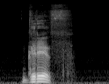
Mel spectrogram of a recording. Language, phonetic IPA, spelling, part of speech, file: Polish, [ɡrɨf], gryf, noun, Pl-gryf.ogg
